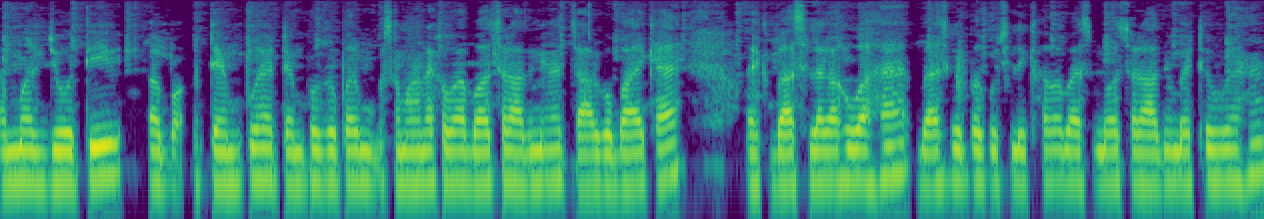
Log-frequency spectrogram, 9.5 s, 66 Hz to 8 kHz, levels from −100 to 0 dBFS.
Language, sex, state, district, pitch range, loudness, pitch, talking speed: Hindi, male, Bihar, Jahanabad, 145-150 Hz, -18 LUFS, 150 Hz, 255 wpm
